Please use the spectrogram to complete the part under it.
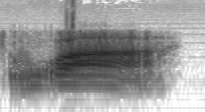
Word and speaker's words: wa: But the other interesting thing is that in the Far East, the character, the ideogram for peace is pronounced wa, W-A, and it's made up of two characters.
